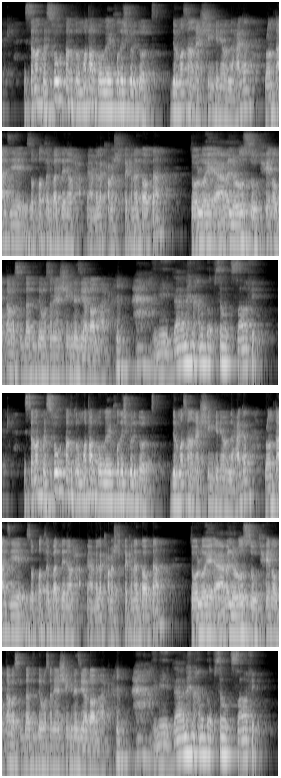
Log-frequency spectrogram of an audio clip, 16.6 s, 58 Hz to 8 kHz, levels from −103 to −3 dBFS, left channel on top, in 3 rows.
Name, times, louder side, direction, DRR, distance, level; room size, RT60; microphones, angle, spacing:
voice 1, 0.4-2.9 3.4-8.7 9.3-14.1, right 1 dB, 45° right, -1 dB, 3.7 m, -30 dB
voice 2, 9.6-10.2 14.0-16.1, right 1 dB, 15° right, 2 dB, 0.8 m, -30 dB
14.5 x 10.0 x 7.4 m, 0.81 s
head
